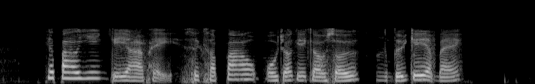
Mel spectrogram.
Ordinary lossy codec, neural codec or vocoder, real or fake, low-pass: AAC, 32 kbps; codec, 16 kHz, 16 kbps, FreqCodec, larger model; fake; 5.4 kHz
